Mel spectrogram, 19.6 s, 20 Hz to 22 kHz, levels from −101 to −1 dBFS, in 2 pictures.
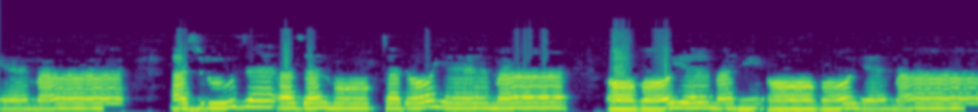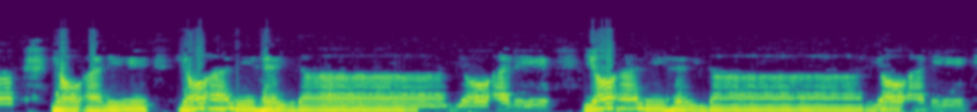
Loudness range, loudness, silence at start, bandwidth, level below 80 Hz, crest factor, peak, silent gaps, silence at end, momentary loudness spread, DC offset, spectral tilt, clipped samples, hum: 3 LU; -11 LUFS; 0 s; 4.2 kHz; -46 dBFS; 10 dB; 0 dBFS; none; 0.15 s; 10 LU; under 0.1%; -11 dB/octave; under 0.1%; none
